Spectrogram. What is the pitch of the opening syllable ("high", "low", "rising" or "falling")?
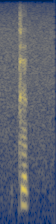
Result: low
